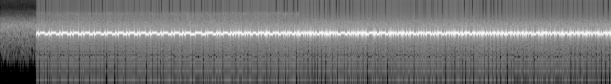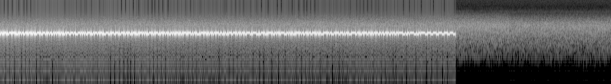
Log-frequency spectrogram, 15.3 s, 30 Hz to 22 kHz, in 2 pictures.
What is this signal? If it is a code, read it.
NAVTEX (SITOR-B), 100 baud, 170 Hz shift, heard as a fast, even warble, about 1600 Hz centre. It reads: ZCZC IE95 GALE WARNING 251. SE 4 TO 5 EXPECTED LATER. NNNN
